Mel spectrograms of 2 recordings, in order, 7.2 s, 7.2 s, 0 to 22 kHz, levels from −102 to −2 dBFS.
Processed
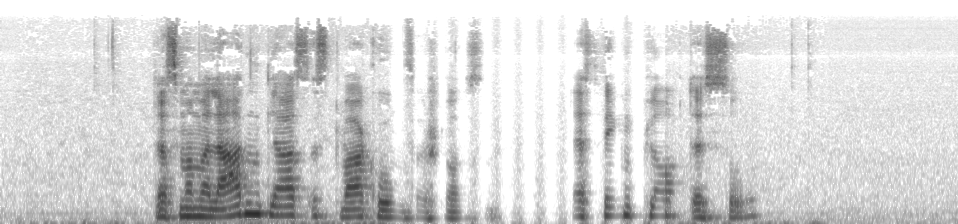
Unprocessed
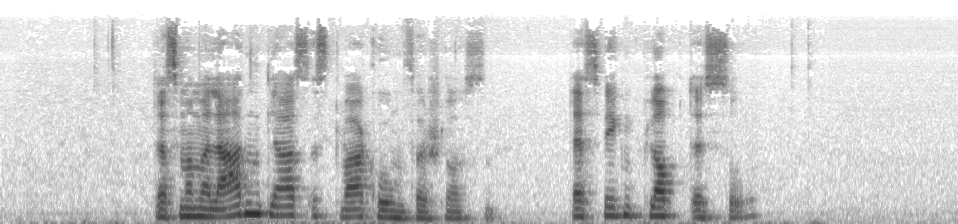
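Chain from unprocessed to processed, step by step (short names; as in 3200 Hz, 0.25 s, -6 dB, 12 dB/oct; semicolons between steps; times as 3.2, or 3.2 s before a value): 2.9–4.99 dB-linear tremolo 6.1 Hz, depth 26 dB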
